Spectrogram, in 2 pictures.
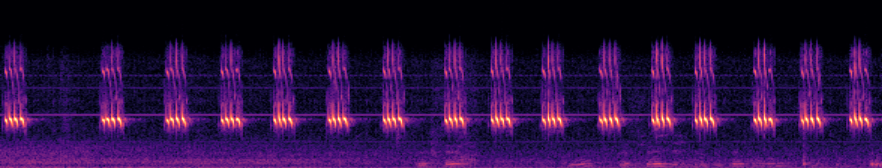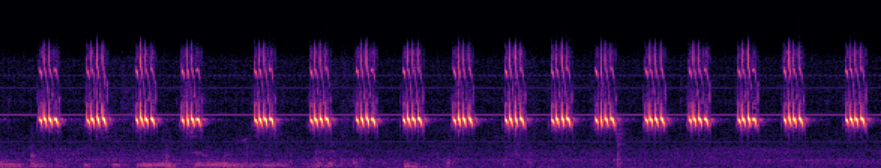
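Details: A cricket, having crept out fully beside a stone near a small dish and close to the camera, gives steady, high, ringing chirps, about three each second, with faint room noise underneath.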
